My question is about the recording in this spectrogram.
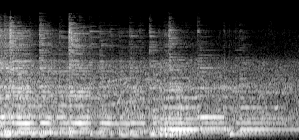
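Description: Acoustic guitar strummed live as a solo instrument, chords ringing with regular strokes and gradually getting softer toward the end.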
